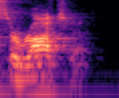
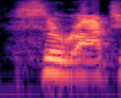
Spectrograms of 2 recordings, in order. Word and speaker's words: Sriracha: How do you pronounce sriracha? – Sriracha.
